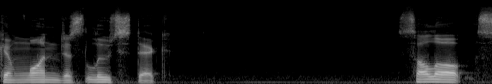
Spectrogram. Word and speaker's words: Solovyov: Solovyov. It's Solovyov. Solovyov. I have no. I gotta ask. Gotta look for a pronunciation guide.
